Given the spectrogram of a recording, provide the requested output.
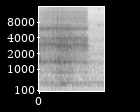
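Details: Woodturning a spinning top on the lathe, workpiece far out from the chuck: harsh raspy scraping for about a second, chatter from a cut too aggressive for the support at that overhang and diameter.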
